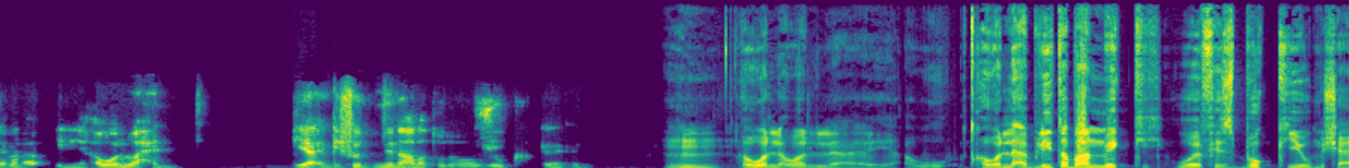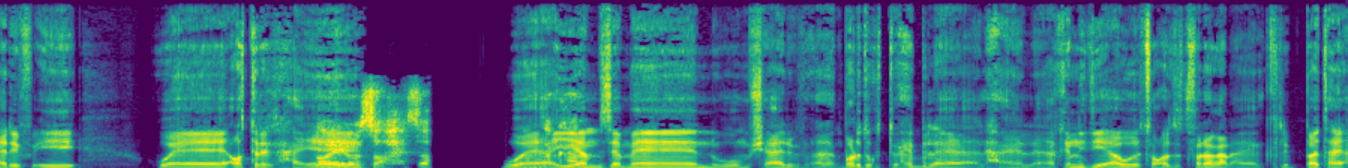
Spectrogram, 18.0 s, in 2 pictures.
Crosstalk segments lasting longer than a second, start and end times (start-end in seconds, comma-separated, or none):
none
